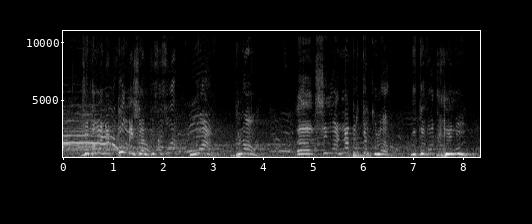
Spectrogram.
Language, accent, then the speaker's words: French; Belgium; Moi, je suis un jeune noir de quartier. On a grandi ici en Belgique avec beaucoup de nos frères.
